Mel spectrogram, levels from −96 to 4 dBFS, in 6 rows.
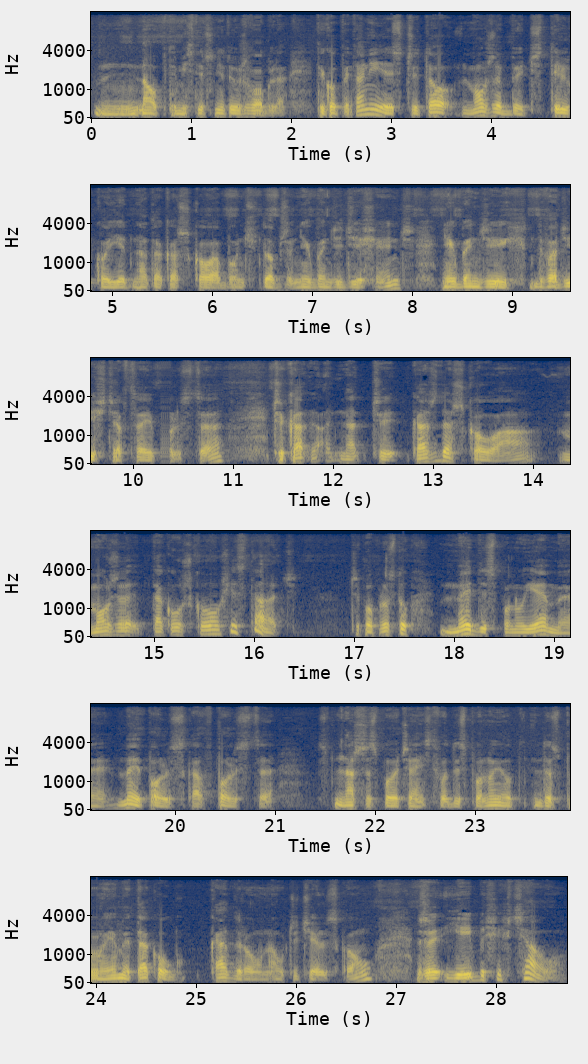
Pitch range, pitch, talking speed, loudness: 90-105 Hz, 95 Hz, 125 wpm, -18 LUFS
